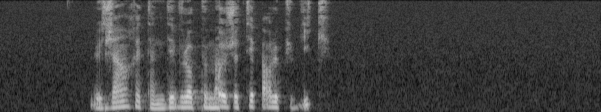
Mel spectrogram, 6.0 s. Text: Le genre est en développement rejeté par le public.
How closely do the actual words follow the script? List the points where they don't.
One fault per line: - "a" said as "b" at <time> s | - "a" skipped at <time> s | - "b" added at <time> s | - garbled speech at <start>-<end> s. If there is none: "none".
none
